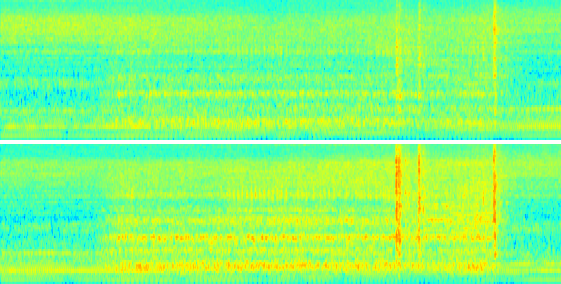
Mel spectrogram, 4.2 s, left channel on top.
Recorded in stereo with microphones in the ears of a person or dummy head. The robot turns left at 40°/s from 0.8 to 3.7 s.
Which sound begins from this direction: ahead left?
Running water, at 0.0 s.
